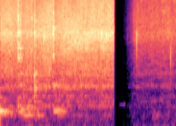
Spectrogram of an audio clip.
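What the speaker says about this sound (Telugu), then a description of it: "ఇప్పుడు ఉల్లిపాయలు వేసేసుకున్నాము అలాగే పచ్చిమిరపకాయలు కూడా వేసుకుంటున్నాను ఇవి బాగా ఎర్రగా వేపుకోవాలండి" Onions and green chillies fry in hot oil with a loud, close, continuous sizzle and a few stirring scrapes, broken by a sudden brief silence before the sizzle resumes more quietly.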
